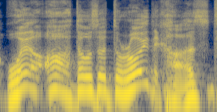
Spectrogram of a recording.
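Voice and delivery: Star Wars Neimoidian accent, slow and exaggerated; slow, comic Neimoidian accent. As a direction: put on a hammy Neimoidian accent. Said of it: "it's a Nemodian accent".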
